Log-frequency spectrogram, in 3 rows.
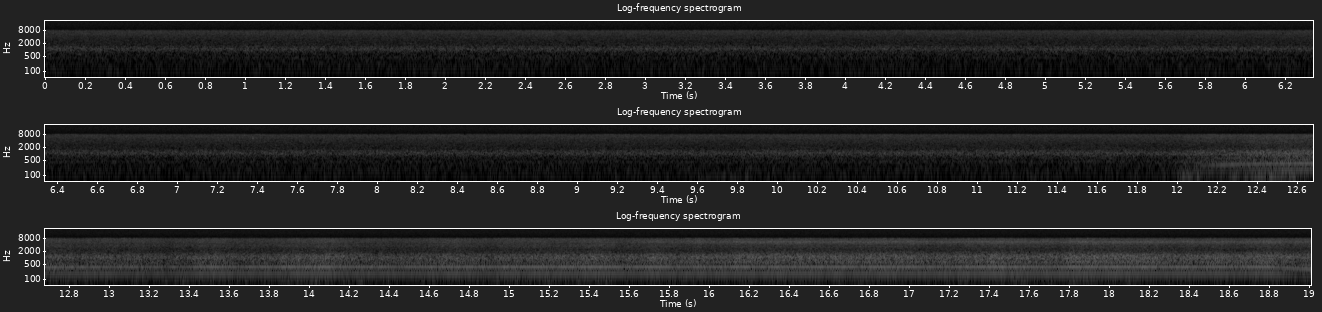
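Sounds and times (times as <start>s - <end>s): car engine starting and idling: 12.0s - 19.0s.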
